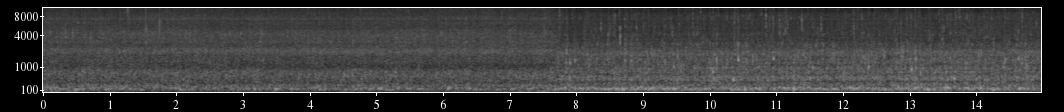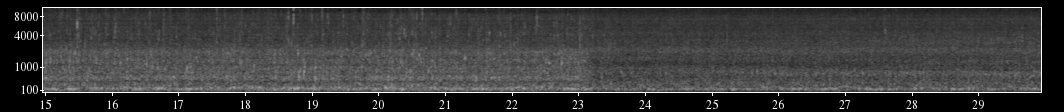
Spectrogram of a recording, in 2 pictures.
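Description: Shallow stream rushing and gurgling over rocks, a steady watery noise. It gets louder about eight seconds in and drops back about fifteen seconds later.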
